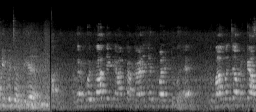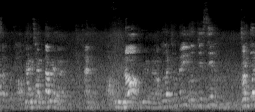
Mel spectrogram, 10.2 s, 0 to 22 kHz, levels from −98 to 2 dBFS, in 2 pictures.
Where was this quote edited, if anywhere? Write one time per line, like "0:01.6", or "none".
0:01.0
